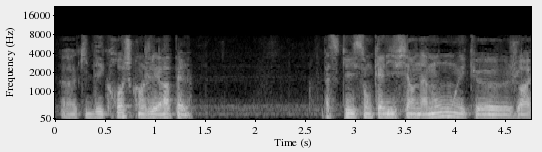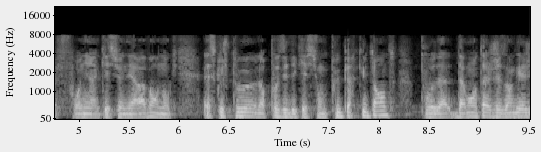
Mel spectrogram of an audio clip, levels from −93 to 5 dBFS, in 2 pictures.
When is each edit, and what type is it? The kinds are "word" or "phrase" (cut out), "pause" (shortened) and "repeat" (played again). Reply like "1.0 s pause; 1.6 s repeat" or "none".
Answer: none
